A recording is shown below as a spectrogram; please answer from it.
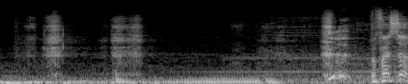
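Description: Several sharp, breathy gasps from a man, the loudest two near the end, over a low, steady, tense film-score drone.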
